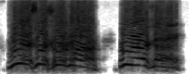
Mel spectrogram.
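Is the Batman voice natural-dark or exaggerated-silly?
exaggerated-silly. It is said in an overdone, silly growl.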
